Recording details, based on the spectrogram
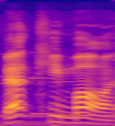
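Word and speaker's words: ขี้เมา: The noodles originate from Thailand and are pronounced Vat Ki Ma in Thai.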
